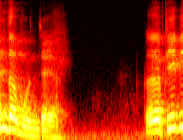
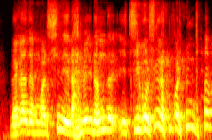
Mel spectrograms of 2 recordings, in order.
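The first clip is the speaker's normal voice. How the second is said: mock threat dissolving into laughter; laughing retold threat; 2 semitones higher than usual. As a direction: quote the angry comment, cracking up. Quotes angry online comment, laughing. (웃으며 흉내 내는 으름장)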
